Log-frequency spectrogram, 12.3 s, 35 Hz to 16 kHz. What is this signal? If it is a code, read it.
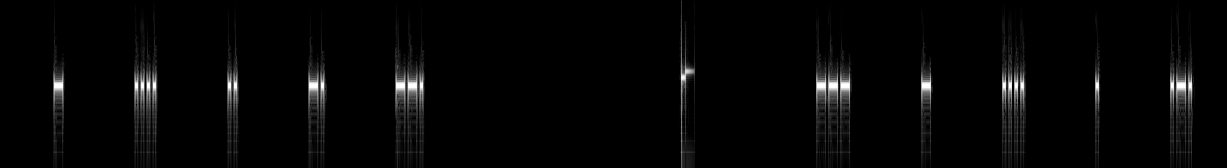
Morse code, heard as a keyed tone, about 40 wpm, spaced as for 11 wpm, 700 Hz. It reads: THING OTHER
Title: 8x Character Spacing - Top 100 Words - 40wpm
